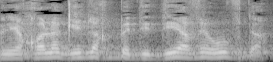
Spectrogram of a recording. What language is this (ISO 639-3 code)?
heb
